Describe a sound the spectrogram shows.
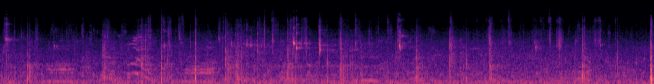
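Sneakers squeak and shuffle on a hard court.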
